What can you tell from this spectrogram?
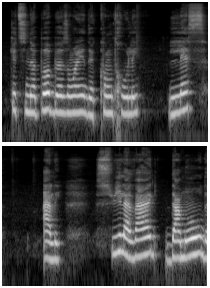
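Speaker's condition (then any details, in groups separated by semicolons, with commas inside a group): No condition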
